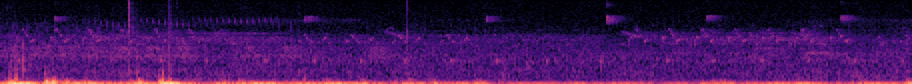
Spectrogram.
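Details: Wild turkey gobbling before daylight on opening day of turkey season in Tennessee, a distant rattling gobble amid dark woods, with heavy low thumps early on and other birds calling in high, repeated notes.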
